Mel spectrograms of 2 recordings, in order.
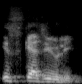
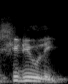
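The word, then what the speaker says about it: scheduling: তাকে বলা হয় টাইম স্কেডিউলিং, বা বাংলায় বলতে পারেন টাইম শিডিউলিং, আর ইংলিশ উচ্চারণ করলে হবে টাইম স্কেডিউলিং।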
